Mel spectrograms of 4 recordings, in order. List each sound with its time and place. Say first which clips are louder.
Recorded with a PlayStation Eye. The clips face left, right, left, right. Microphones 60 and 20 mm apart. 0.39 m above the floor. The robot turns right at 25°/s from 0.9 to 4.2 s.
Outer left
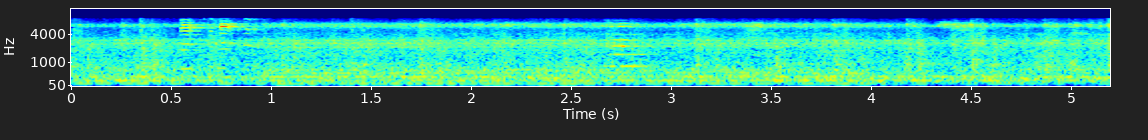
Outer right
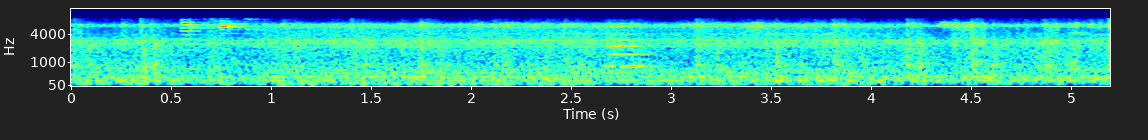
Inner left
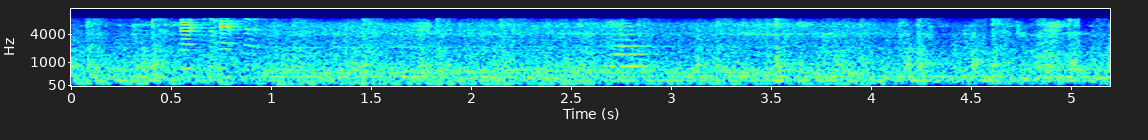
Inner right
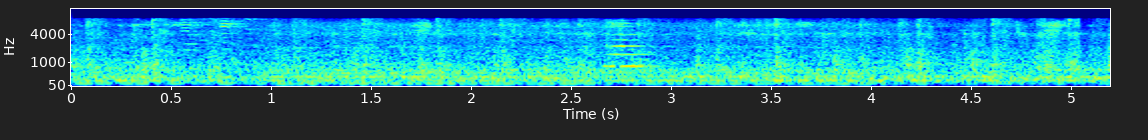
0.5 s a squeak: outer left 2 dB, inner left 5 dB; 60° left (ahead or behind), 1.2 m; by 1.0 s 55° left (ahead or behind), 1.2 m
2.6 s a violin: outer right 4 dB, inner right 6 dB; 45° right (ahead or behind), 2 m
